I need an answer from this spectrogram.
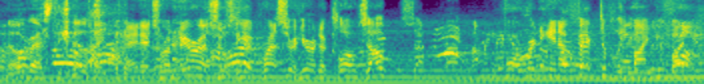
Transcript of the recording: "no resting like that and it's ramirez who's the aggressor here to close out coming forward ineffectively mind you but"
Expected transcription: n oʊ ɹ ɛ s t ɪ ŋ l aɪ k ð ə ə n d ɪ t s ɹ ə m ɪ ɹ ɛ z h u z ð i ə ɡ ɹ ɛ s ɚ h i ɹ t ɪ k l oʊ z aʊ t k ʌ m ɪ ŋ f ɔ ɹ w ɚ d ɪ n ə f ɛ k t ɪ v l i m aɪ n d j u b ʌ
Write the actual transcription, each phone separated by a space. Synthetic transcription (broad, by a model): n oʊ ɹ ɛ s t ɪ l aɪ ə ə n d ɪ t s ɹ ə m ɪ ɹ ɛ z h u z ð i ə ɡ ɹ ɛ s ɚ h i ɹ t ɪ k l oʊ z aʊ t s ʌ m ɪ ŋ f ɔ ɹ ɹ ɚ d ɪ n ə f ɛ k t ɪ v l i m aɪ n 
